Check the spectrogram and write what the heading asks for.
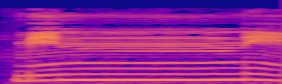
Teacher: میم نون، اب یہاں پہ دیکھیے گا نون مشدد کا گنہ کریں گے اور یا مدہ کو کھینچیں گے، ان دونوں کو ہم ایک الف کی مقدار کھینچ کے پڑھیں گے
